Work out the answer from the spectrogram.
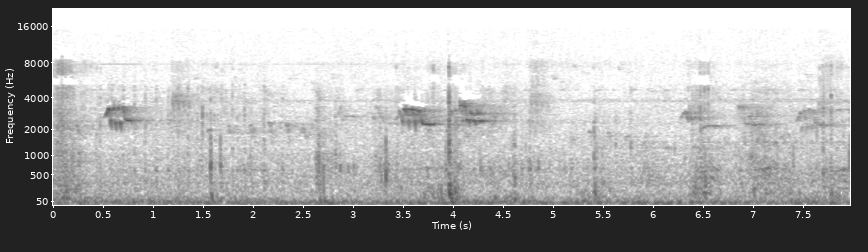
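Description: Birds chirping in short calls a few times over a steady outdoor background hiss, with scattered light clicks and knocks.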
